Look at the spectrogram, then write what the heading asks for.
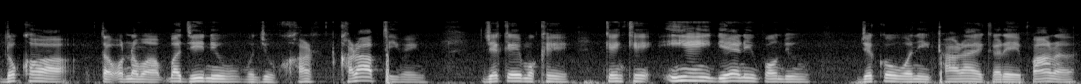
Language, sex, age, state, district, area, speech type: Sindhi, male, 45-60, Maharashtra, Thane, urban, spontaneous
